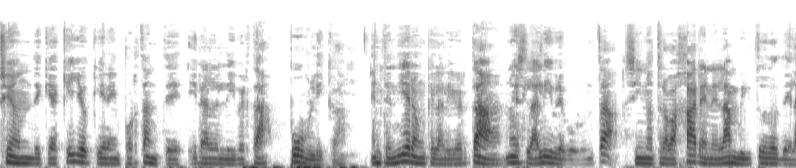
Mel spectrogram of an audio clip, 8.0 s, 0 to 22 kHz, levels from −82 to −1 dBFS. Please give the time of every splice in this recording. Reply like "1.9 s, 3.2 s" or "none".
none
